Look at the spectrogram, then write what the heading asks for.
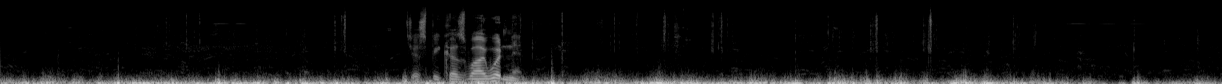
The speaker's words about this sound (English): And some more wind is going to gust through here.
